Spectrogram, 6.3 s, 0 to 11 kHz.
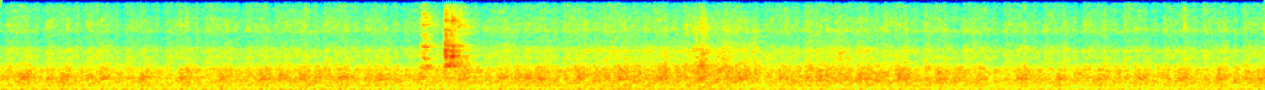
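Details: Briggs & Stratton 18 hp opposed-twin engine, just serviced with a new air filter: steady run with a dull regular chatter of about two to three beats a second, a weird knock whose cause is not yet clear.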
